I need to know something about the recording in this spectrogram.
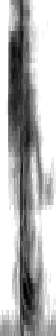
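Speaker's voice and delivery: CHAIR as one loud, low beat; single clapped syllable. Shown as a demonstration. Teacher clapping out syllables with children, CHAIR as one loud beat. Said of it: "Let's clap out our syllables".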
